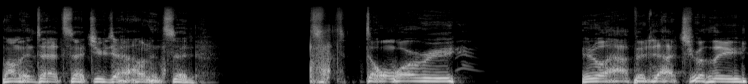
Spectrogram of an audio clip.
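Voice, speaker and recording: A man does a raspy, put-on character voice at medium pitch and a fairly slow pace. Long, frequent pauses break it up while the loudness stays very even. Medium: actual play. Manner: blunt, simple, third-person speech.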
